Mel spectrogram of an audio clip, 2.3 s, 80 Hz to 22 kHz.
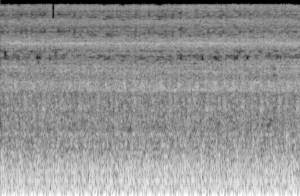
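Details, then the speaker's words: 1974 MGB parked 30 years, hot-wired, with new points, rotor and plugs and the carbs adjusted. Idles on its own, smoking, with steady low idle and soft even valve tapping on top. Normal idle with light valve clatter, probably normal. "I don't hear any highly alarming noises there's a little bit of clattering going on but that's probably normal"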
